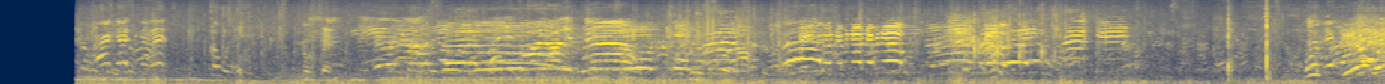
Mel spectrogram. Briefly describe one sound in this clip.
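Young women chant and cheer loudly outdoors.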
